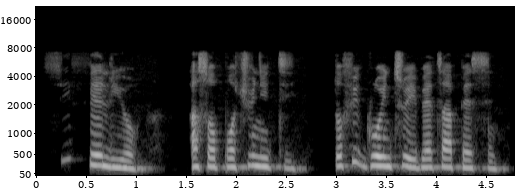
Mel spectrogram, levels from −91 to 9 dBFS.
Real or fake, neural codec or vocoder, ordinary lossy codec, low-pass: real; none; none; 7.2 kHz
